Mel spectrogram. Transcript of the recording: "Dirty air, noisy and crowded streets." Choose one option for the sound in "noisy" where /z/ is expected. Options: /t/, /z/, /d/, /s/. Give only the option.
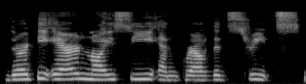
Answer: /s/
